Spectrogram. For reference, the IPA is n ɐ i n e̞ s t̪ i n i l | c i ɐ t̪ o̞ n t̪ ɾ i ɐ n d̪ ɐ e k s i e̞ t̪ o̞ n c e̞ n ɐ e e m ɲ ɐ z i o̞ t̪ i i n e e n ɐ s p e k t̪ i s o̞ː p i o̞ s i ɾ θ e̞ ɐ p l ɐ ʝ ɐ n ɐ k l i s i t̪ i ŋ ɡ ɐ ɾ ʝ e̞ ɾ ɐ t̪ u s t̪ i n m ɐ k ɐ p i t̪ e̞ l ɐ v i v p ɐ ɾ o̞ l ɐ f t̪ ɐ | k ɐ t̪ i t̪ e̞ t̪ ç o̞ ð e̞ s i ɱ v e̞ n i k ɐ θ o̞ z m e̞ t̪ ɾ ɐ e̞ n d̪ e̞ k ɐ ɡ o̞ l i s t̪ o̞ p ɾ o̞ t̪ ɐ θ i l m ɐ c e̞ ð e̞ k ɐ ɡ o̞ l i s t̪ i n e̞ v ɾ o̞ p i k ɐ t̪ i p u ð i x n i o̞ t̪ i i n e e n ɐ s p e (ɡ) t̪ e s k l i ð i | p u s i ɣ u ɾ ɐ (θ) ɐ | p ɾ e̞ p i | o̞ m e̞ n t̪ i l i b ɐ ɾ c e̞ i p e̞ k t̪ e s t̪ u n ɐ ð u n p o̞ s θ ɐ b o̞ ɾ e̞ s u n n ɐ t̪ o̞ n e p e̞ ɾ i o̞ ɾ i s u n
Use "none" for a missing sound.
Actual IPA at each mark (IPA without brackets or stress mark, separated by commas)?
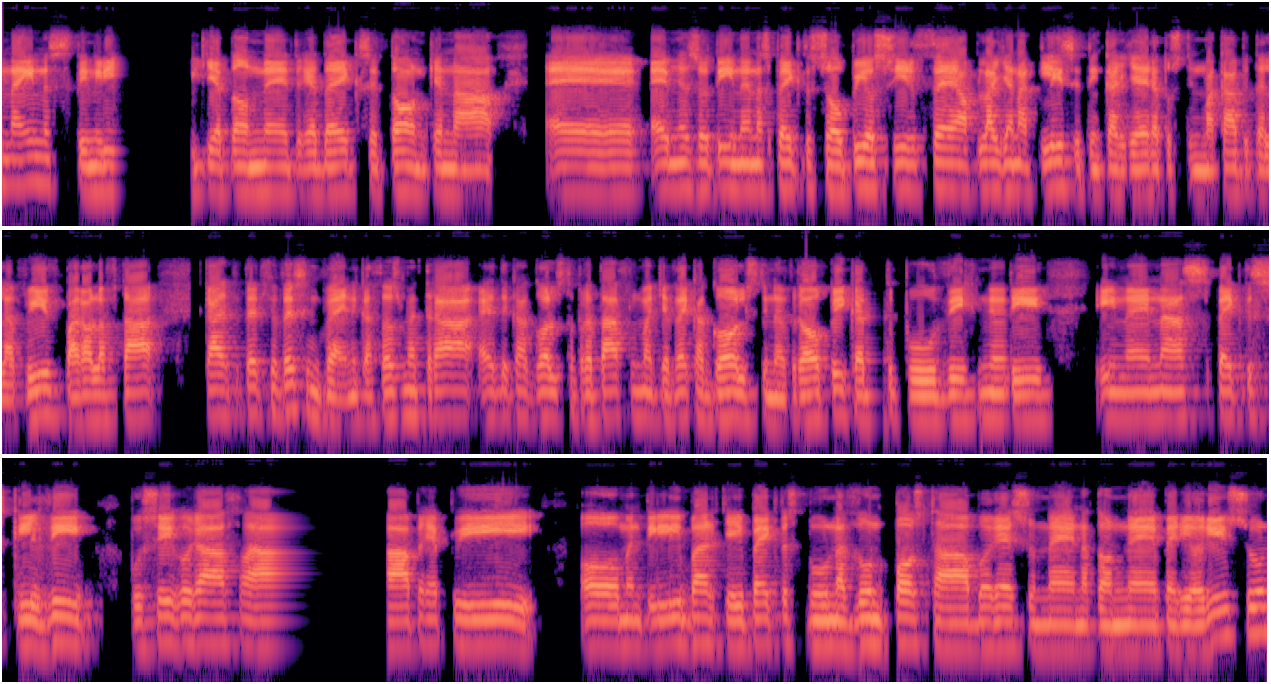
k, θ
